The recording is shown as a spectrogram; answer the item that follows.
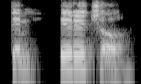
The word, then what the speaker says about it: temperature: Temp, not tam. Temperature. You don't pronounce E there, so you just say temperature.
